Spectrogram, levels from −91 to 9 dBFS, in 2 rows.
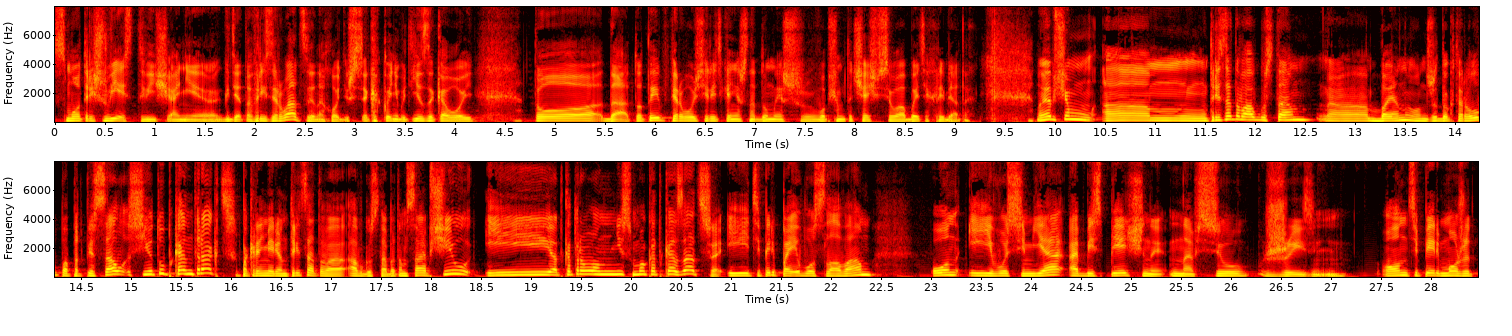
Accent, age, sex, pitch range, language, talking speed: native, 20-39, male, 110-155 Hz, Russian, 155 wpm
